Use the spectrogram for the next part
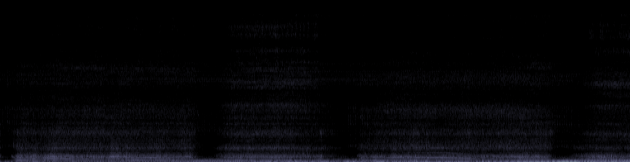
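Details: Snoring during sleep after breakfast: continuous low rumbling, fluttering breath sounds with brief pauses, steady and rhythmic.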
